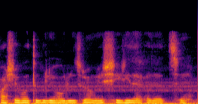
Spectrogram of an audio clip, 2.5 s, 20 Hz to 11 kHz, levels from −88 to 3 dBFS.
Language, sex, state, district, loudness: Bengali, female, West Bengal, Cooch Behar, -13 LUFS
